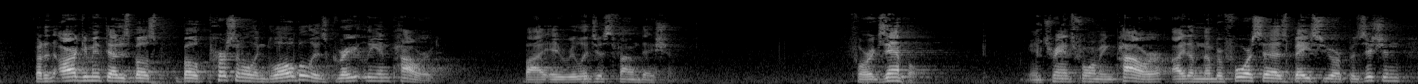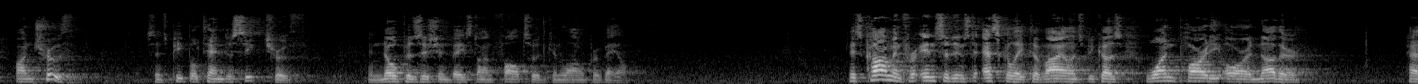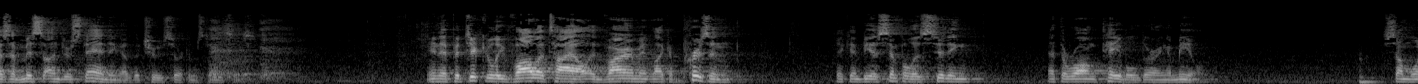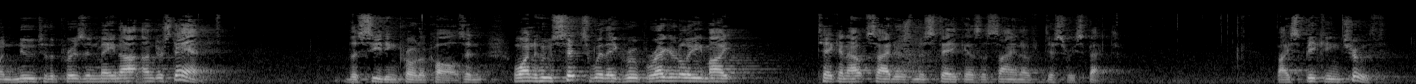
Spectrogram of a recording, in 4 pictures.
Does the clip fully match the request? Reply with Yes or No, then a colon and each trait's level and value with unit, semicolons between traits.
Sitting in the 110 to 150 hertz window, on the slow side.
Yes: low, 135 Hz; slow, 125 wpm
